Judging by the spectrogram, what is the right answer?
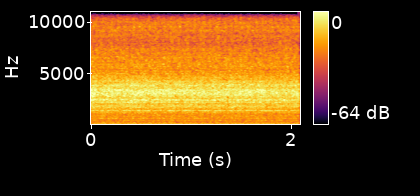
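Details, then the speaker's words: Stock 2008 BMW E92 M3 with S65 V8, idle after the initial rev settles: smooth, steady hum with a light mechanical winding whir and no dryness or ticking; healthy idle. "listen to how healthy this is now you're gonna hear the sort of winding noise my brothers this is what the m3 engine is supposed to sound like"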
